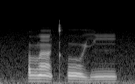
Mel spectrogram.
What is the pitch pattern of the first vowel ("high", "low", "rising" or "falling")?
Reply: falling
